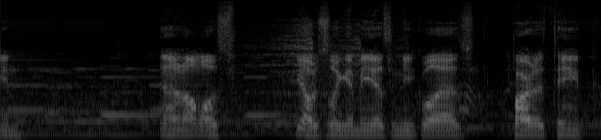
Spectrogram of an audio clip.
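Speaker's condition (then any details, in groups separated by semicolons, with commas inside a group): ALS; diagnosed at 27, two and a half years, full-time nurse; feeding tube, speaks through an aid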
